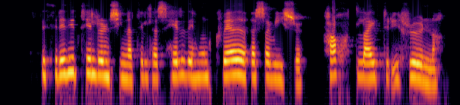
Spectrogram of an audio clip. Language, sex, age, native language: Icelandic, female, 30-39, Icelandic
